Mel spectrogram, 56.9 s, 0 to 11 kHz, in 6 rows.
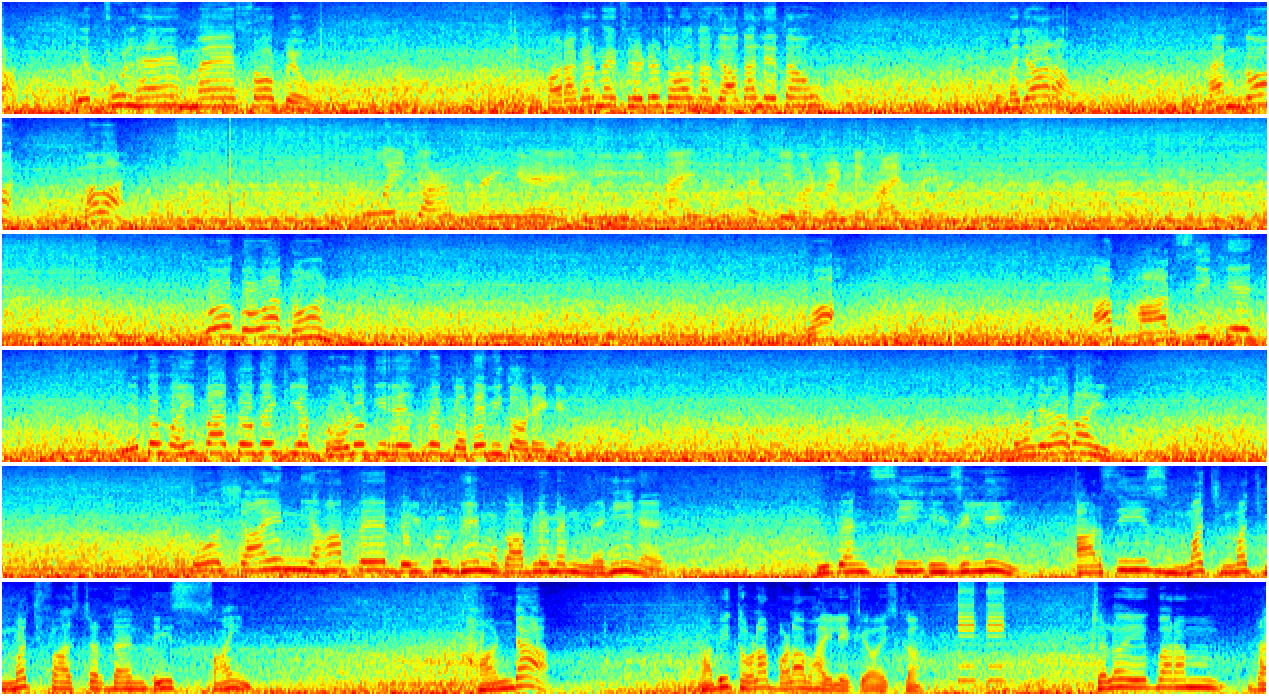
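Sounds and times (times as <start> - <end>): motorcycle engine: 0.0 - 29.4, 54.4 - 55.6
wind rush on microphone: 0.0 - 56.9
motorcycle engine at high revs: 10.7 - 20.5
man's voice: 12.0 - 16.6.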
